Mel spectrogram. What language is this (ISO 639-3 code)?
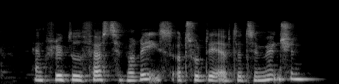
dan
